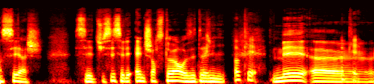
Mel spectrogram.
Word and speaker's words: Ankorstore: Tu sais, c'est les Encore Store aux États-Unis.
